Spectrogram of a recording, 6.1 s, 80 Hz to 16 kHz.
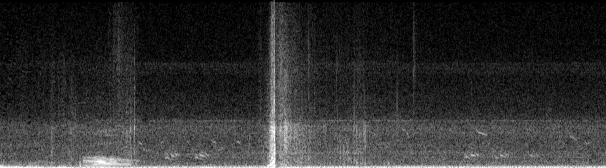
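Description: A 56-degree golf wedge striking the ball once about three seconds in: a single sharp, crisp click. Wind rumbles on the microphone at the start and fades.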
